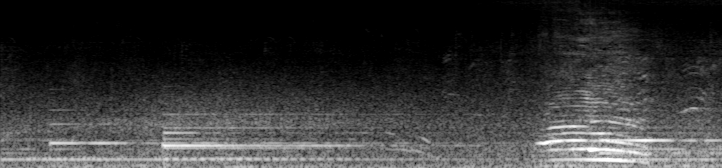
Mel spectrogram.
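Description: A tiger roars, a low, rumbling growl that swells into a loud, harsh burst near the end, over a steady low drone in the background.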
